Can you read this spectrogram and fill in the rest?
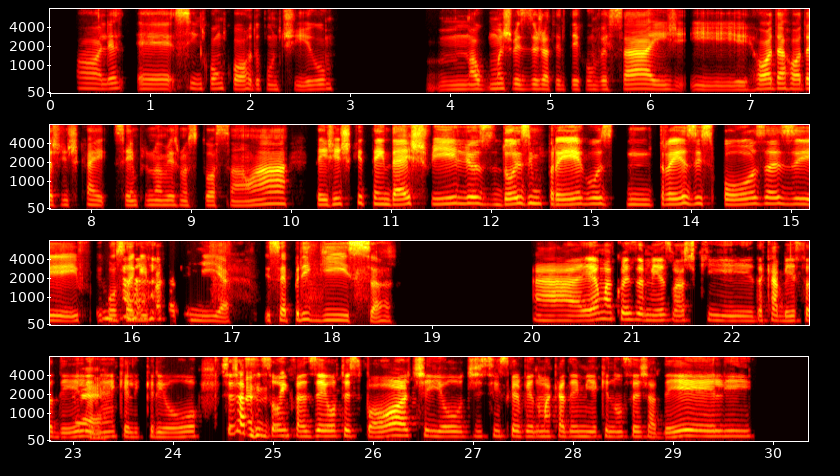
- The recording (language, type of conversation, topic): Portuguese, advice, Como lidar com um(a) parceiro(a) que faz críticas constantes aos seus hábitos pessoais?
- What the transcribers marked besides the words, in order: laugh; laugh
